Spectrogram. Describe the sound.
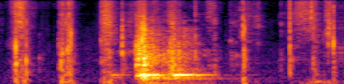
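Playing cards are shuffled right beside the microphone during a new moon card reading, giving crisp papery riffling bursts, with one longer sustained shuffle in the middle, moderately loud and heard without talk.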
